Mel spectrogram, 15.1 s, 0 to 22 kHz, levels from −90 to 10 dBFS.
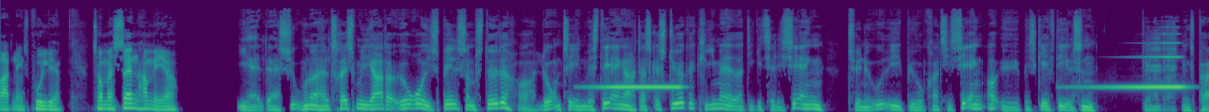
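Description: At 2.25 to 2.31 s there is a short concealed packet loss: about 20 ms of speech never arrived in time, and the receiver covered it by extending the preceding sound, roughly a hundredth of a second of added smear before blending back. A second one follows at 2.94 to 3.01 s, just before "alt er", again a 20 ms hole bridged by guessing. Unlike a dropout, there is no silence, only a brief smear or wobble where the extrapolation stands in for real audio.

Right after, at 3.06 to 3.08 s and still just ahead of "alt er", a lost packet was rebuilt from error correction. Here the next packet carried a low-bitrate copy of the missing 20 ms, so the decoder played a genuine but coarser version of the sound. It is heard as a moment of rough, noisier texture rather than the smeared continuation of the concealed losses, because the content is real, just poorly coded.

From 7.17 to 8.67 s, between "støtte og lån til" and "klimaet og digitaliseringen tynde", a loudspeaker feedback squeal appears: the microphone is re-capturing its own loudspeaker output, and at 901 Hz the loop gain exceeds one. 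The tone swells over about half a second to around 5 dB above the speech. The same 901 Hz squeal returns at 13.19 to 15.01 s, building more slowly over about a second and a half. Its growth from nothing sets it apart from a steady hum.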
